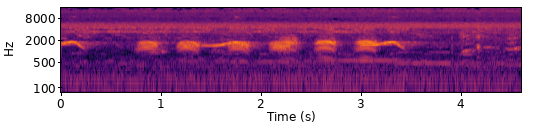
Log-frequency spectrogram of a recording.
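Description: Birds calling in the open: a run of short harsh calls, about two to three a second, with slurred whistled notes that rise and fall between them.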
